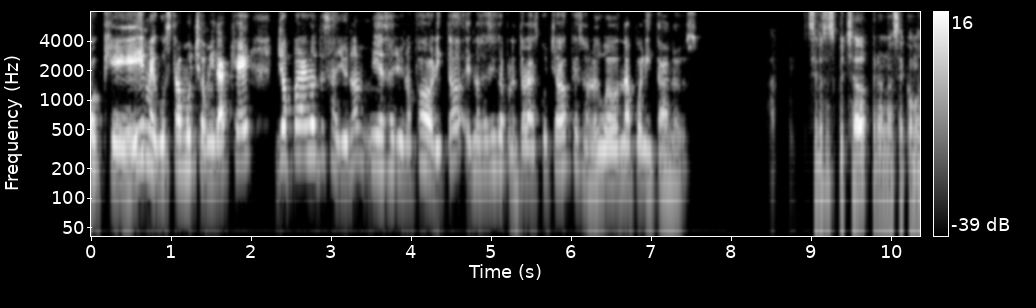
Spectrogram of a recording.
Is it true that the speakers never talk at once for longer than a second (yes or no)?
yes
